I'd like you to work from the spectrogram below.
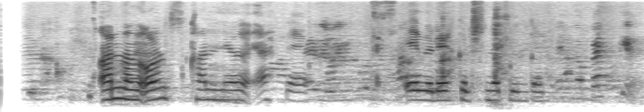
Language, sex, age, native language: Icelandic, male, 11, Icelandic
